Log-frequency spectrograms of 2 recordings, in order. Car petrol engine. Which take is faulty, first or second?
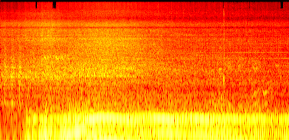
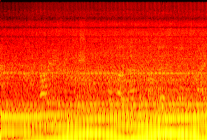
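second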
